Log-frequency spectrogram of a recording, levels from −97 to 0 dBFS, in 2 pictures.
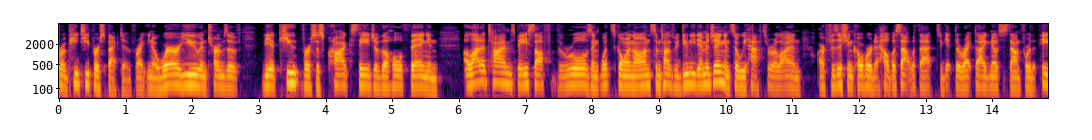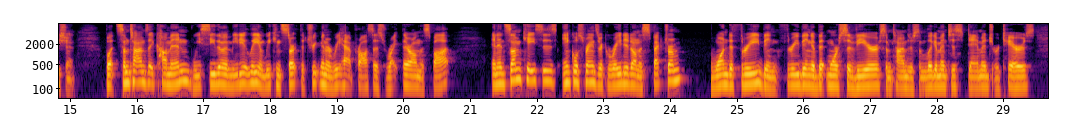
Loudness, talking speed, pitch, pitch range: -17 LUFS, 235 wpm, 125 Hz, 115-135 Hz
